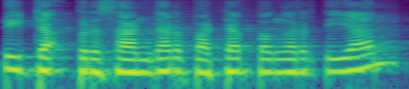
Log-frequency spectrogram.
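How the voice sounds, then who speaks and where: A man preaches a sermon in a church, joking with the congregation and putting questions to it. His voice sits high, and it carries a long reverb from the hall. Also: level tone, normal speed, darkish tone. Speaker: guest preacher.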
